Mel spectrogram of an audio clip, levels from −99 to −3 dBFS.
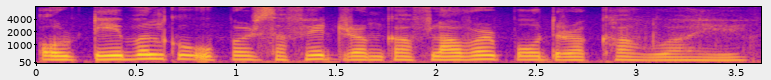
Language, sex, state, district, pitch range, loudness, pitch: Hindi, female, Arunachal Pradesh, Papum Pare, 180-200 Hz, -17 LUFS, 190 Hz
